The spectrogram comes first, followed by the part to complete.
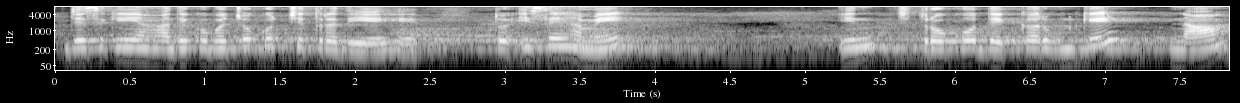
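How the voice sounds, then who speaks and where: A woman teacher giving a recorded lesson to young pupils, talking slowly and patiently, repeating each word and adding the English word for each picture. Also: mid-range voice, darkish tone. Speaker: primary school teacher. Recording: echoey room with long reverb.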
